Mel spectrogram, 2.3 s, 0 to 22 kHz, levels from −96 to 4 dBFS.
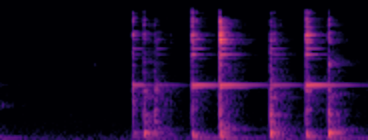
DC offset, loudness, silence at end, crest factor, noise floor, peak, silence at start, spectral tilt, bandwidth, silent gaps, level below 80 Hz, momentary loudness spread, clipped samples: under 0.1%; -32 LUFS; 0.15 s; 30 dB; -82 dBFS; -8 dBFS; 0.8 s; -0.5 dB/octave; 16 kHz; none; -70 dBFS; 18 LU; under 0.1%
